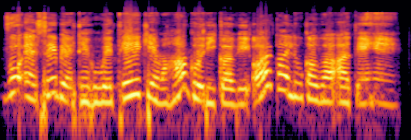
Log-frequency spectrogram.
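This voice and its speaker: A woman's voice: mid-range voice, lively intonation, a little slow, no echo, distant mic. A woman narrating a scripted children's story.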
